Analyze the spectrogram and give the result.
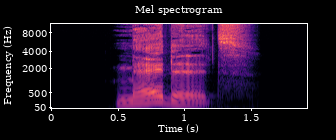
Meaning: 1. plural of Mädel 2. genitive singular of Mädel
- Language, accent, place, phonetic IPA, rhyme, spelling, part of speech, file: German, Germany, Berlin, [ˈmɛːdl̩s], -ɛːdl̩s, Mädels, noun, De-Mädels.ogg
